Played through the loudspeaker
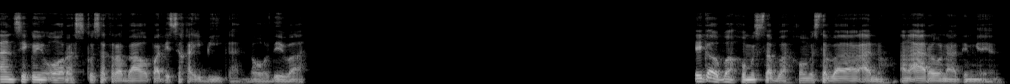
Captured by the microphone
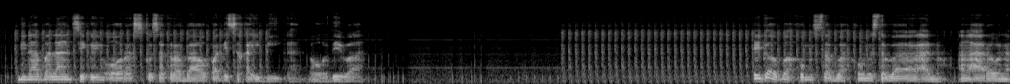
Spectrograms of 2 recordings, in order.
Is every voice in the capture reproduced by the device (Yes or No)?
Yes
